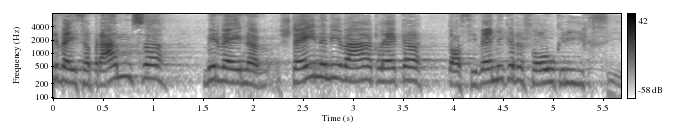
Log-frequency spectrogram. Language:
Swiss German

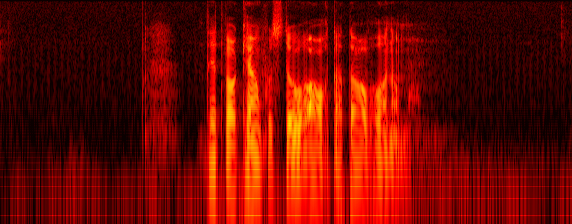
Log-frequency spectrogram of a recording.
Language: Swedish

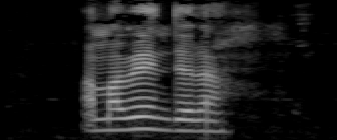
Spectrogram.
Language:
Kinyarwanda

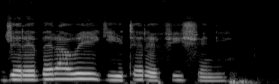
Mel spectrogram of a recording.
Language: Kikuyu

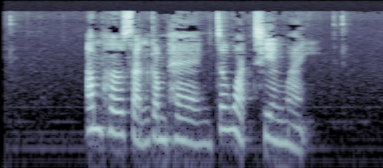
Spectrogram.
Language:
Thai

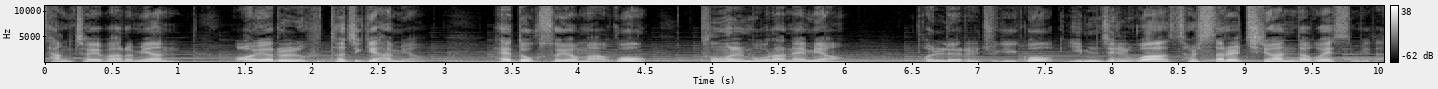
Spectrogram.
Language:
Korean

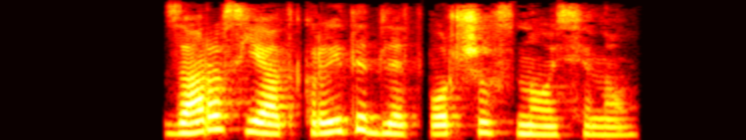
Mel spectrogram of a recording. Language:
Belarusian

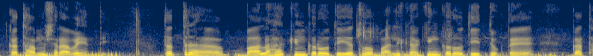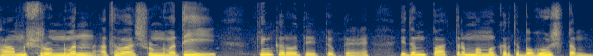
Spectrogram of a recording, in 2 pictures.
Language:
Sanskrit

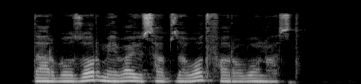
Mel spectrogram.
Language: Tajik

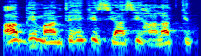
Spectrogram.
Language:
Pashto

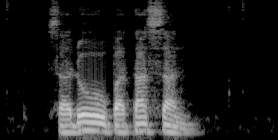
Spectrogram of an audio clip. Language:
Bunun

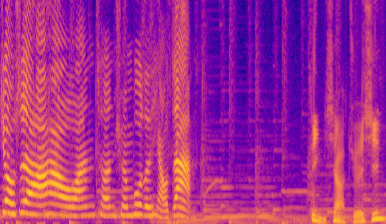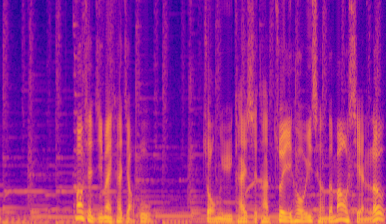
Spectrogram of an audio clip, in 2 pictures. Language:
Chinese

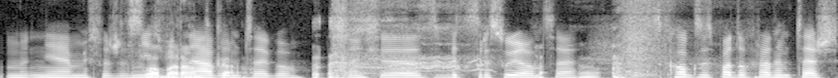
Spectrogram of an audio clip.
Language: Polish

